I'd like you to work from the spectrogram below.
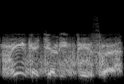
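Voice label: player killed enemy, mood low, Hungarian; War Thunder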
